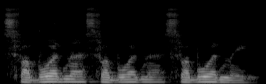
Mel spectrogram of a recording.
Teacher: The mobile vowel drops out when we have an ending.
